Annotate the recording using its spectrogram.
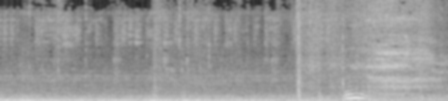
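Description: Low, steady road and engine rumble inside a moving car's cabin, easing slightly near the end.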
